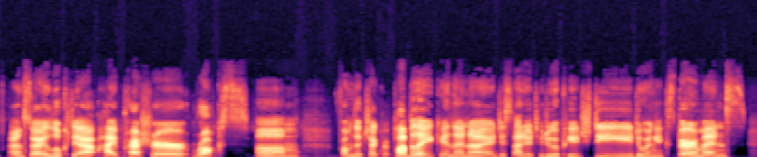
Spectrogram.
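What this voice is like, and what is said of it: Slight German accent. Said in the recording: “you might hear a little accent when I talk, and that's because I'm German”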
